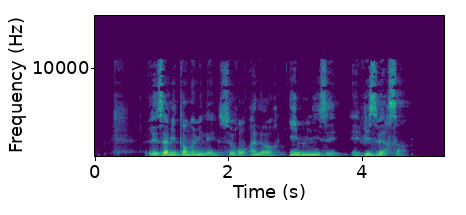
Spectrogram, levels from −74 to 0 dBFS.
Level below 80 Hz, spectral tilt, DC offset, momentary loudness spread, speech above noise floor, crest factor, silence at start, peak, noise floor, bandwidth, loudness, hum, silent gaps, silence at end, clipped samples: -62 dBFS; -5 dB/octave; under 0.1%; 12 LU; 44 dB; 20 dB; 0.3 s; -2 dBFS; -65 dBFS; 11.5 kHz; -22 LUFS; none; none; 0.6 s; under 0.1%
